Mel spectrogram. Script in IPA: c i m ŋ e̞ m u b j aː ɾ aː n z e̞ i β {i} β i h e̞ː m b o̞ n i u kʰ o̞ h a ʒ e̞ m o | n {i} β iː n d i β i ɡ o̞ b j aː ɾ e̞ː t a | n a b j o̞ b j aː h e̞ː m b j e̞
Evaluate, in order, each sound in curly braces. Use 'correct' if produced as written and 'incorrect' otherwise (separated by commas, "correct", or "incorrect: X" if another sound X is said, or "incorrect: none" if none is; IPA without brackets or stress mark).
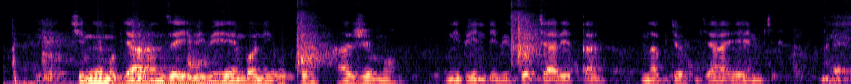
correct, correct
